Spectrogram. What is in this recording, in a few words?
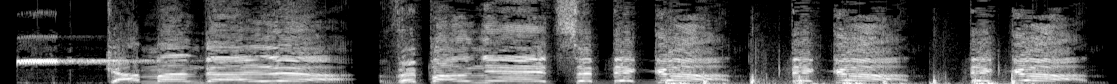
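Order, and carried out at a run! (sergeant); Komanda ale vypolnyaetsya begom!; serzhant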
